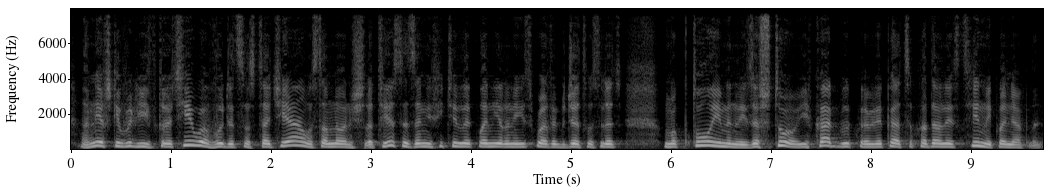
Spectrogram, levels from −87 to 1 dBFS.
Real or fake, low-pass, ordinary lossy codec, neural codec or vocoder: fake; none; none; codec, 16 kHz, 0.5 kbps, FunCodec, trained on LibriTTS, 25 frames a second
